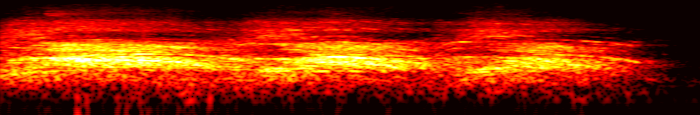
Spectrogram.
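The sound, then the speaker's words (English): Crowd enthusiastically chanting Harivol in welcome at a gathering: three loud, swelling collective shouts rise and fall in turn, with the last one fading away. “Let us very enthusiastically welcome them by chanting Harivol.”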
